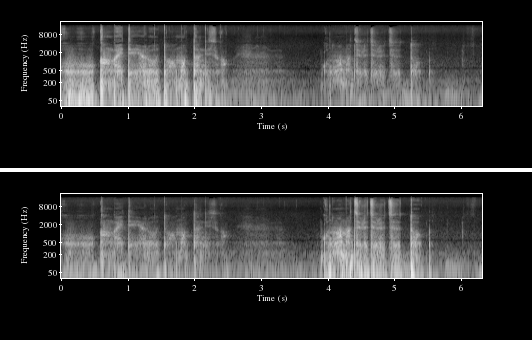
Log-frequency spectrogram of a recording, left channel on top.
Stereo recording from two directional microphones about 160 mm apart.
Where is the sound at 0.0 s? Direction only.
30° left (ahead or behind).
